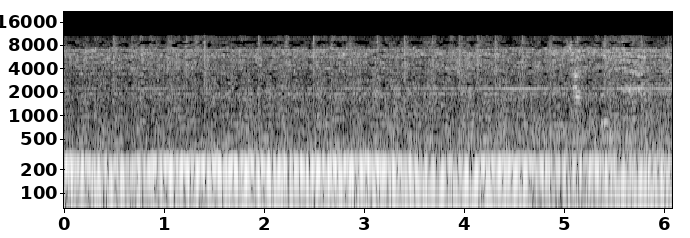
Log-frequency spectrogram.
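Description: Steady low drone of a moving road vehicle, heard from inside it as it drives along, running evenly with no change in pitch.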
